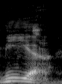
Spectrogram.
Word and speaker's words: Miya: Even though it's spelled Miya, it's pronounced Mia.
